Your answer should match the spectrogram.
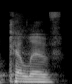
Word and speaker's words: Kelev: And then it's to be distinguished from the word Kelev. Kelev is the word for dog. – I got stories. – You've got, okay. So Kelev is the word for dog. They're spelled the same way, Kaf Lamed Bet, but they're vocalized very differently.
